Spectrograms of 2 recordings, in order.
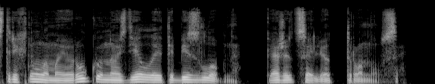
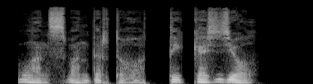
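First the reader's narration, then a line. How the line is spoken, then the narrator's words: Hissing. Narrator (Russian): прошипела она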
